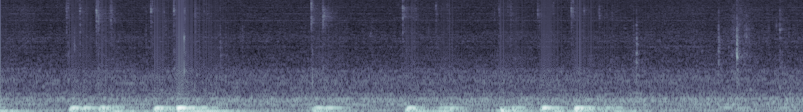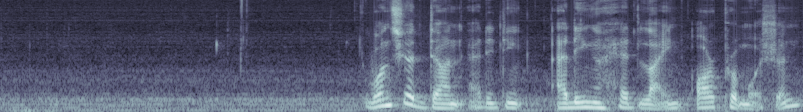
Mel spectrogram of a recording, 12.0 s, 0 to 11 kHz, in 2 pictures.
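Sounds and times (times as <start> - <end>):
steady low hum: 0.0 - 12.0
keyboard typing: 0.5 - 4.8.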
